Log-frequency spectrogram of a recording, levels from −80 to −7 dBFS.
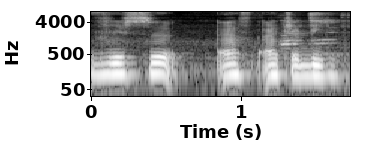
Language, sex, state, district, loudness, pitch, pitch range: Hindi, male, Uttar Pradesh, Budaun, -15 LUFS, 130 Hz, 125-140 Hz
